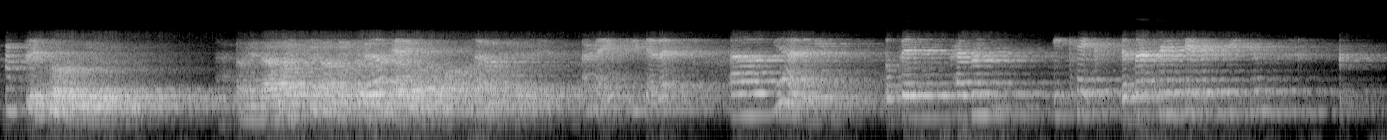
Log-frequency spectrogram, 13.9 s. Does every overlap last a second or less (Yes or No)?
Yes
